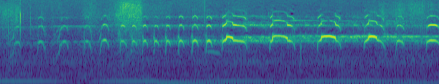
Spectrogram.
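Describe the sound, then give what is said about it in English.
An oystercatcher, a black-and-white bird with a big red beak, flies in the sky giving a rapid series of loud, shrill piping calls, continuous, over a steady low hum in the background. “It's the oyster catcher, or in Dutch, the schoolekster.”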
